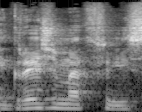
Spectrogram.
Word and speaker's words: Igreja Matriz: The Igreja Matriz. Am mm-hmm. I saying that right? – Yeah, more or less. Yeah, Igreja Matriz.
